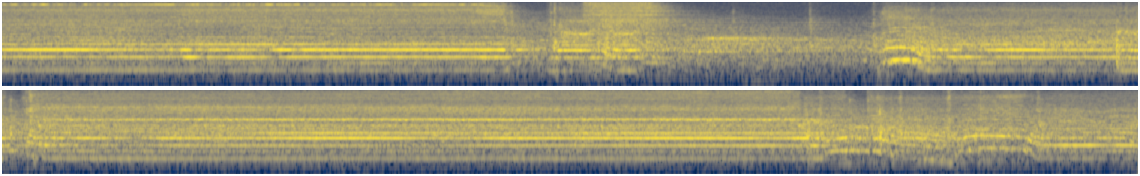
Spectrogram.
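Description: Autolift electric forklift running: a steady, pitched motor whine, with gliding whines that rise and fall several times as it manoeuvres. The steady whine cuts out for a few seconds about a quarter of the way in, then returns.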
